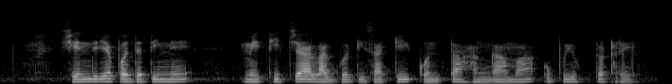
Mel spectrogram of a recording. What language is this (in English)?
Marathi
